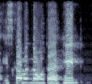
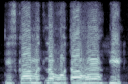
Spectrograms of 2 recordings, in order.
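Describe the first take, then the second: First: Said in the usual way. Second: Slowed down, with weight on हीट; slow emphatic repeat. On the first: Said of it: "क्या मतलब होता है इसका?". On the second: Shown as a demonstration. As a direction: spell out हीट deliberately so it sticks. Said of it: "क्या होता है?".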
